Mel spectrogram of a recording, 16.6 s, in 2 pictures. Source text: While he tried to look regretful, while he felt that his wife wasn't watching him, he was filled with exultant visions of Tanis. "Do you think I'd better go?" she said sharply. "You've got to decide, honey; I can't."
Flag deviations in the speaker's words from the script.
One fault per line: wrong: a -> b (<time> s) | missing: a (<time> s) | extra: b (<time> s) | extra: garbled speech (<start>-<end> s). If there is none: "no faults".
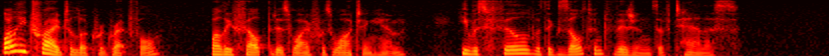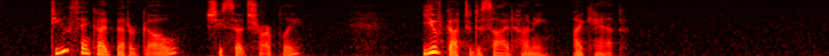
wrong: wasn't -> was (3.2 s)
